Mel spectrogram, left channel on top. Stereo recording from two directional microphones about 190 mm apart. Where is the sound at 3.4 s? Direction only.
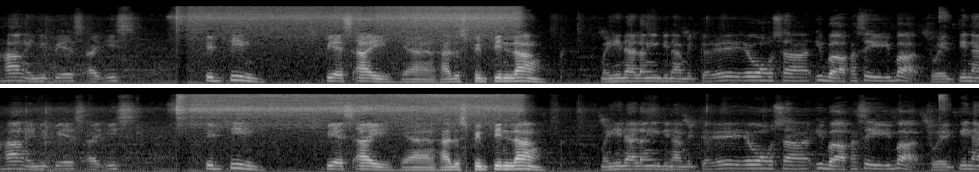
10° right (ahead or behind).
